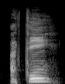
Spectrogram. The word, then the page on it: atiñ: Apatani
